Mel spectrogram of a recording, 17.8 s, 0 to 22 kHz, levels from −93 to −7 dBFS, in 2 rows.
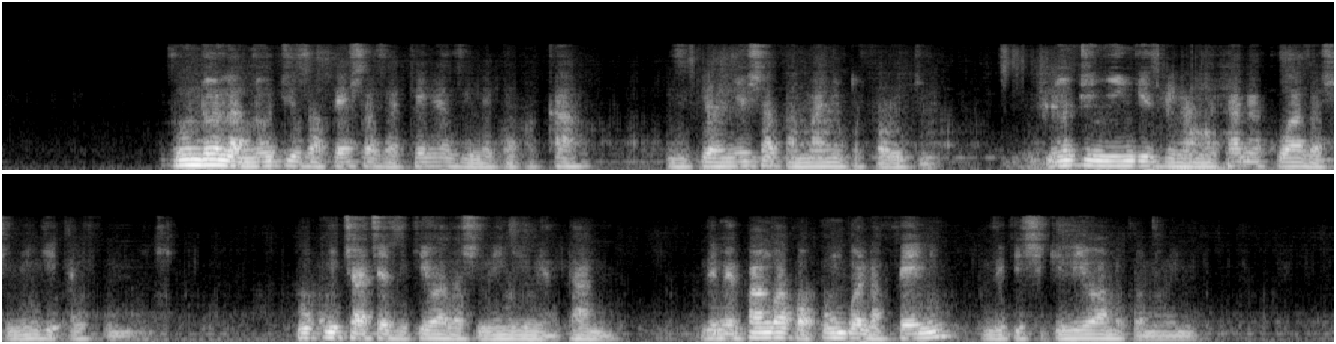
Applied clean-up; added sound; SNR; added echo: neural separator model SepFormer DNS4.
